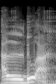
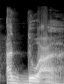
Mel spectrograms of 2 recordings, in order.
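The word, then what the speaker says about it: الدعاء: Nah, kalau dimasukkan alif lam maka dibacanya adua artinya lamnya bukan dibaca alduah melainkan adua.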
